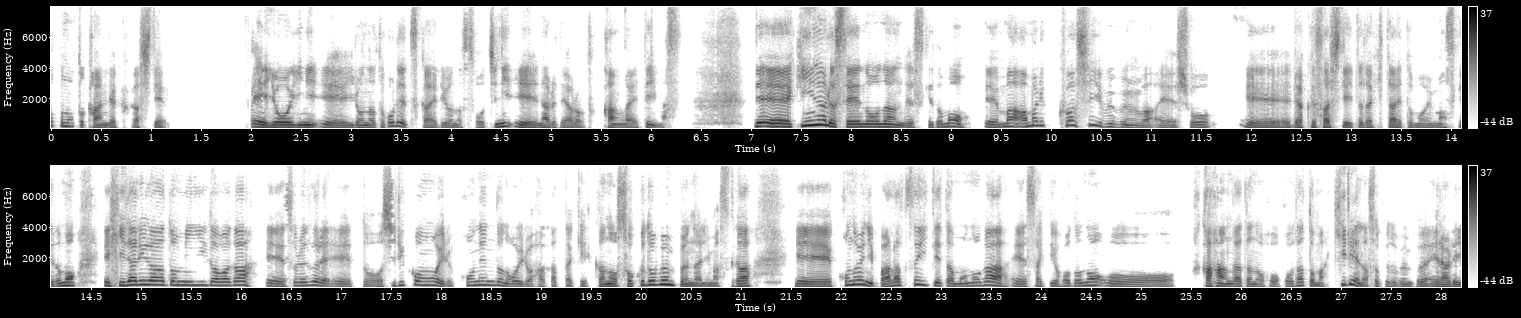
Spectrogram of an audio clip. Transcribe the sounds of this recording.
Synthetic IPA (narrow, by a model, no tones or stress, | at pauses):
mot̪ːo̞mo̞t̪ːo̞kãnʲɾʲakɯ̟̥kaɕi̥t̪e̞ | eːjo̞ːiɲ̟iʔeiɾõ̞nːat̪o̞ko̞ɾo̞d̪e̞t͡sɨ̥kae̞ɾɯ̟jo̞ːnaso̞ːt͡ɕiɲ̟iʔeːnaɾɯ̟d̪e̞a̰ɾo̞ːt̪o̥kãŋɡae̞t̪e̞imasɨ̥ | d̪e̞kʲiɲ̟inaɾɯ̟se̞ːno̞ːnãnd̪e̞sɨ̥ke̞d̪o̞mo̞ | eːmaːamːaɾʲikɯ̟βaɕiːbɯ̟bɯ̟̃ɰ̃βa̰ʔeːɕoː | eːɾʲakɯ̟saɕi̥t̪e̞it̪ad̪akʲi̥t̪ait̪o̞ːmo̞imasɨ̥ke̞d̪o̞mo̞eçid̪aɾʲiɡaβat̪o̞mʲiɡaβaɡaeːso̞ɾe̞zo̞ɾe̞ʔeːt̪ːo̞ɕiɾʲikõ̞ɰ̃o̞iɾɯ̟ko̞ːnːẽ̞nd̪o̞nooiɾɯohakat̪ːake̞kːano̞so̞kɯ̟d̪o̞bɯ̟̃mpɯ̟̃nːaɾʲima̰sɨɡaeːko̞no̞joːɲ̟ibaɾat͡sɨit̪e̞t̪amo̞no̞ɡaeːsakʲiɦo̞d̪o̞no̞ʔː | hḁkaɦãŋɡat̪ano̞ho̞ːho̞ːd̪at̪o̞ma̰ːkʲiɾe̞ːna̰so̞kɯ̟d̪o̞bɯ̟̃mpɯ̟ɡae̞ɾaɾe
